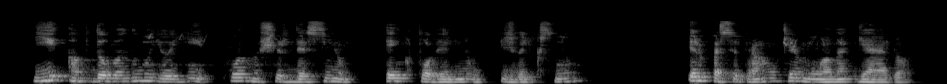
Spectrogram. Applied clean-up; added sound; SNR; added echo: neural mask model DeepFilterNet 3.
